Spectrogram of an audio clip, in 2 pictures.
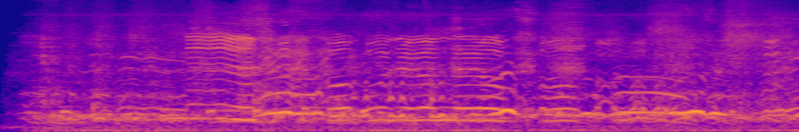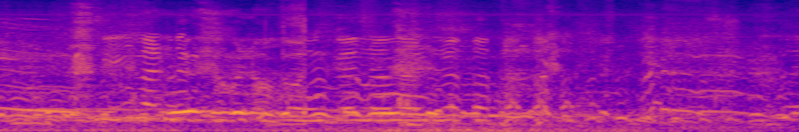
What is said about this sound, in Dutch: kijk, je hoort mensen huilen.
